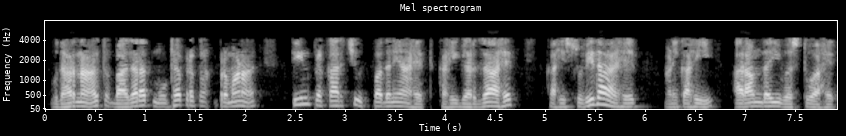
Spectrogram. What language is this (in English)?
Marathi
